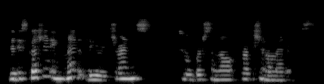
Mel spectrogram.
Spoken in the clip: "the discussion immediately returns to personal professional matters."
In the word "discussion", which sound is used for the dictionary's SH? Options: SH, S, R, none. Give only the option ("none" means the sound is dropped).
SH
